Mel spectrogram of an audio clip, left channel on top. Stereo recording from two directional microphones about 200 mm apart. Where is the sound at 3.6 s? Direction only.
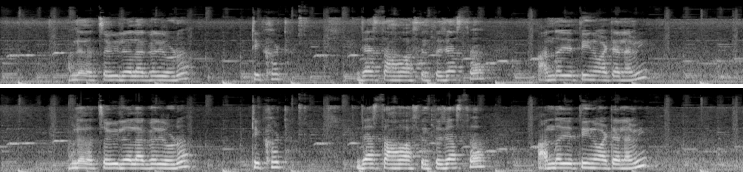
30° right (ahead or behind).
